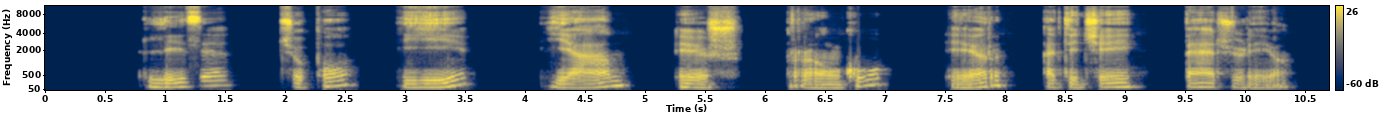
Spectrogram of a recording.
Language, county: Lithuanian, Kaunas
